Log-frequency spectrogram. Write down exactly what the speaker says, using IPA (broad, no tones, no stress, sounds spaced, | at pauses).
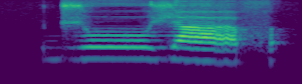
d͡ʒ oː ʒ aː f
